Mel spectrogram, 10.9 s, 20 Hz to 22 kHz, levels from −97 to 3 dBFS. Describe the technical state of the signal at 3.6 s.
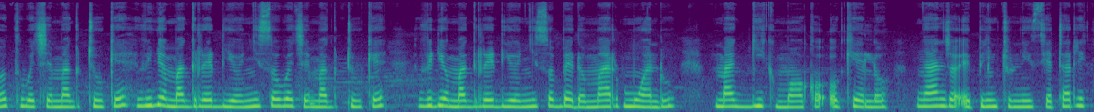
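At 3.6 s the speech signal is intact, with no audible dropout, clipping, distortion or other fault at that point.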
